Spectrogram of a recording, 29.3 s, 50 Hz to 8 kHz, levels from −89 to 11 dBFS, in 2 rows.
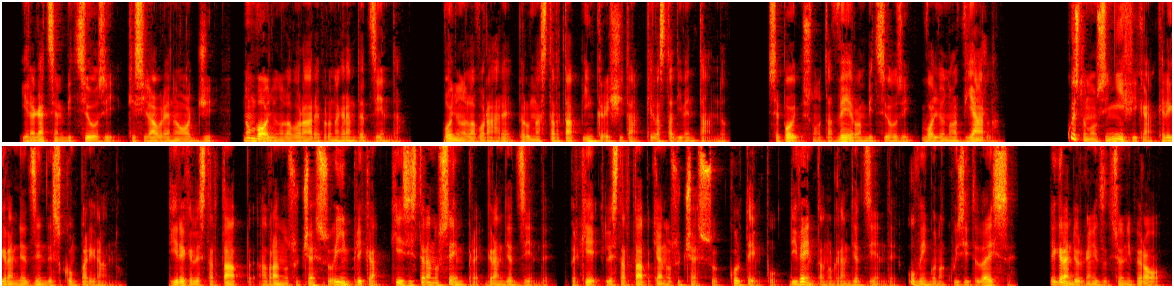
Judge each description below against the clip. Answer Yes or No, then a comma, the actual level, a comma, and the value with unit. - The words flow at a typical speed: Yes, average, 150 wpm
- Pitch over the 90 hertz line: No, very low, 75 Hz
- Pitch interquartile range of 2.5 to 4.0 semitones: No, average, 5.0 semitones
